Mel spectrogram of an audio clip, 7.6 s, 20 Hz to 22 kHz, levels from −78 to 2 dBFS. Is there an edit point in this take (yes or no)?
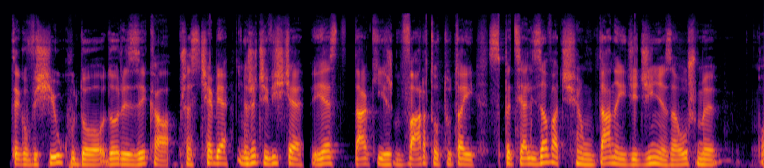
yes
